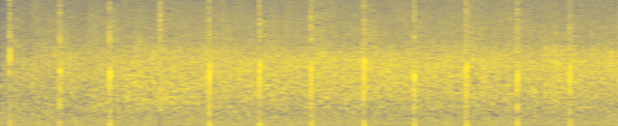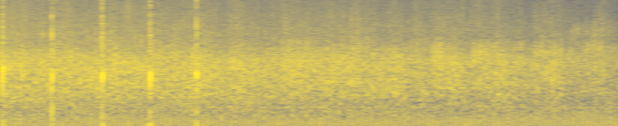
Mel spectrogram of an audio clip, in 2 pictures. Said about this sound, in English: So let's applaud her for that.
